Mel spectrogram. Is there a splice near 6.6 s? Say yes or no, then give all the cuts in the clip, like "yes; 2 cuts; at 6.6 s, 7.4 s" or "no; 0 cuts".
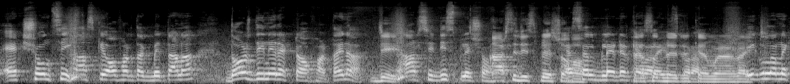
no; 2 cuts; at 0.8 s, 4.0 s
